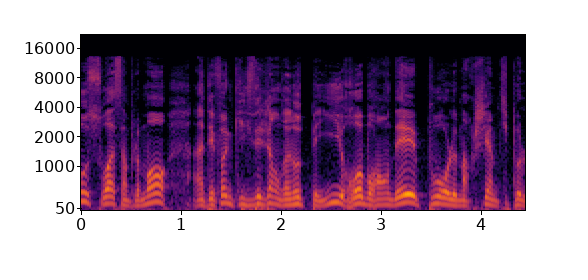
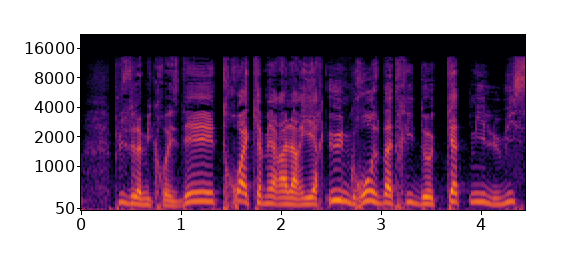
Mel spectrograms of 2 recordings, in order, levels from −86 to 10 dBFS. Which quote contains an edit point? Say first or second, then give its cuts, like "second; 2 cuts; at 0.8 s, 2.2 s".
second; 1 cut; at 2.4 s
